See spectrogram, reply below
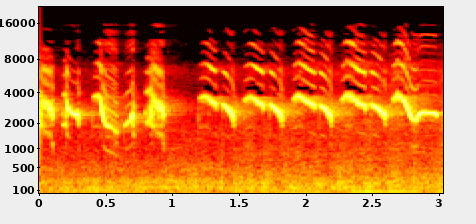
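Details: ["Wambie, or Horsfield's bush lark, delivering rolling song: fast, clear whistled notes that slide downward, strung closely together after a short break."]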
